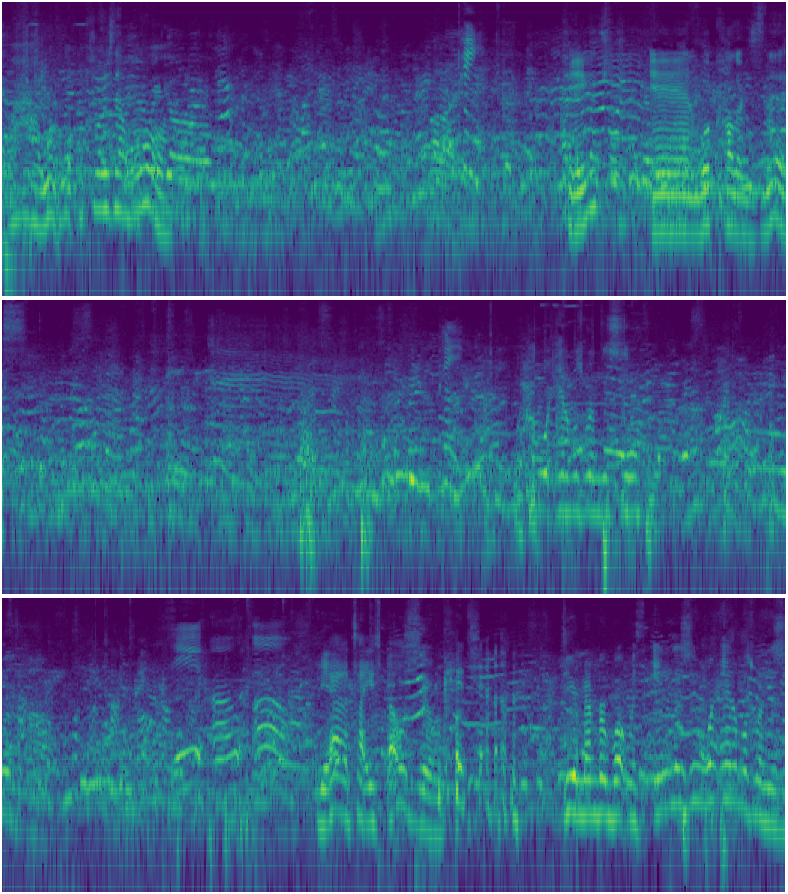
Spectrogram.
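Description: A young girl talks and asks questions in a high voice, close by.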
